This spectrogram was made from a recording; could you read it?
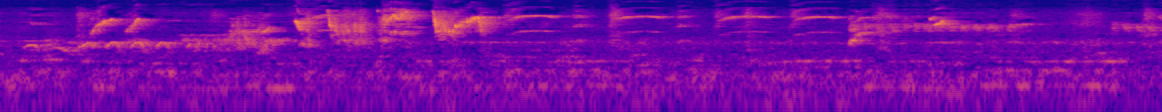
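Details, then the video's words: Canary delivering harsh ngeriwik-style song, used as a prompt so other canaries start singing; rapid rasping chatter and squeaky notes, then a run of evenly spaced short whistled strokes and a final twittering flourish. "kenari ngeriwik kasar buat pancingan"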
